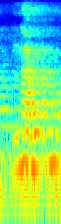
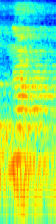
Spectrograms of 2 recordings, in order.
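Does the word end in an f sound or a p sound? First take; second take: p; p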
